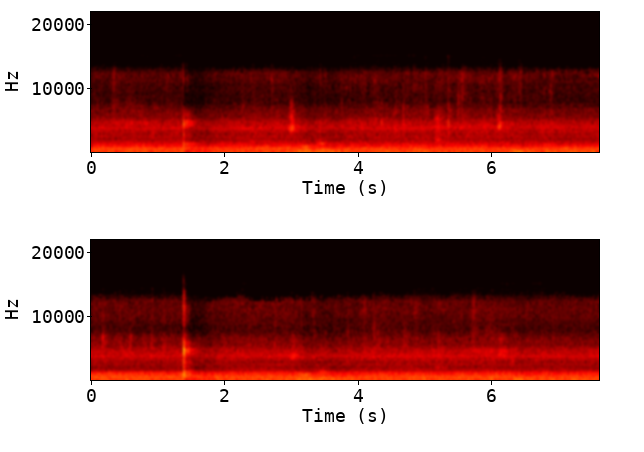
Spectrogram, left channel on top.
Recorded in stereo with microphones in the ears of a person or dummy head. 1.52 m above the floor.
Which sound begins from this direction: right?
A clap, at 1.4 s.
